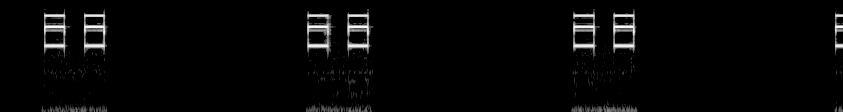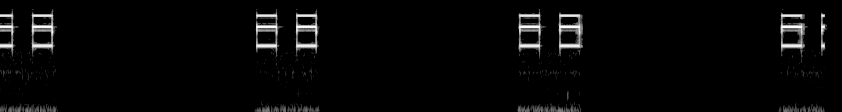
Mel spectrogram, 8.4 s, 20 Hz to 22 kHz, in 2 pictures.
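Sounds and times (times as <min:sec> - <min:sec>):
alarm clock on a wristwatch: 0:00.2 - 0:00.6, 0:01.6 - 0:01.9, 0:02.9 - 0:03.2, 0:04.2 - 0:04.6, 0:05.5 - 0:05.9, 0:06.8 - 0:07.2, 0:08.1 - 0:08.4.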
